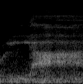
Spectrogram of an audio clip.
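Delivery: unvoiced whispered accusation repeated. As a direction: breathe it again, creepy and low-key.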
